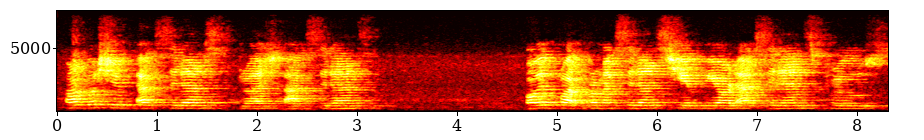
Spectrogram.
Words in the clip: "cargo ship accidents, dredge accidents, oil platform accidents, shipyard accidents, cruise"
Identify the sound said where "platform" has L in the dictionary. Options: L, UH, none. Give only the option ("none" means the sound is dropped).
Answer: none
